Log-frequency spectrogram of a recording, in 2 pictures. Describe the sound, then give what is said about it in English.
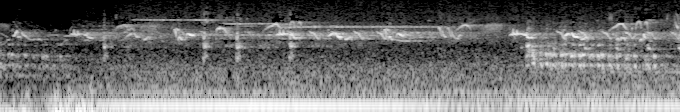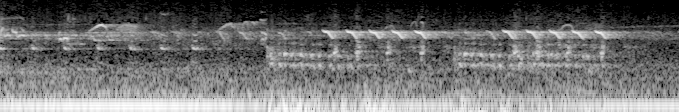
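A person uses a call to imitate a hen turkey that lives in the area, making repeated yelps and clucks in quick rhythmic runs, answered by turkey gobbling, over a steady low outdoor hum; a gobbler is up on an open ridge above a field. “there's a hen turkey that lives there that calls just like that, so I'm going to call like her”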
